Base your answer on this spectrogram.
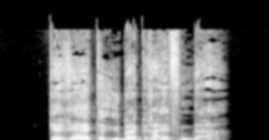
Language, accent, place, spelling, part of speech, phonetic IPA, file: German, Germany, Berlin, geräteübergreifender, adjective, [ɡəˈʁɛːtəʔyːbɐˌɡʁaɪ̯fn̩dɐ], De-geräteübergreifender.ogg
- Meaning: inflection of geräteübergreifend: 1. strong/mixed nominative masculine singular 2. strong genitive/dative feminine singular 3. strong genitive plural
